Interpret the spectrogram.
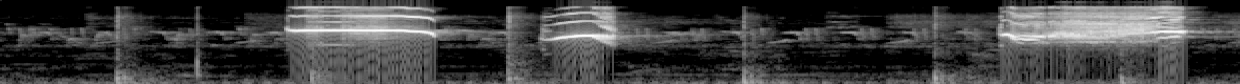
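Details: Sharp oriental magpie-robin screeches to fire up competition birds: a long high whistle, a short downslurred note, then a rough buzzy screech, with soft regular low ticks throughout.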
